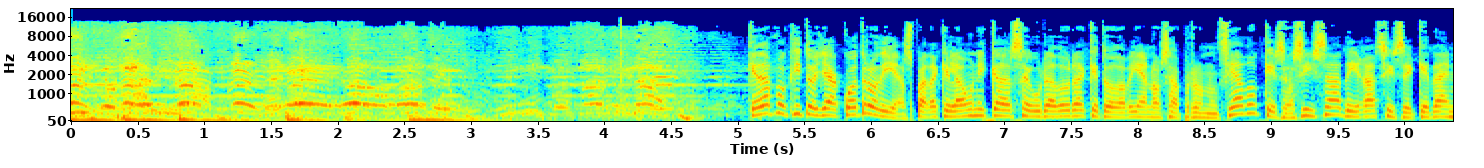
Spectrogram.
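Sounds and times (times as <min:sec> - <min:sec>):
crowd chanting at a street protest in Madrid: 0:00.0 - 0:05.1
speech: 0:05.1 - 0:10.3.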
